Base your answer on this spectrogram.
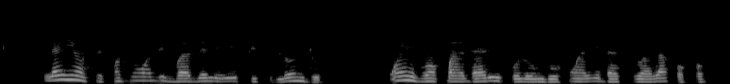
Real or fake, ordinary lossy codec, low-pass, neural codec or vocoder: fake; MP3, 32 kbps; 3.6 kHz; codec, 44.1 kHz, 7.8 kbps, Pupu-Codec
